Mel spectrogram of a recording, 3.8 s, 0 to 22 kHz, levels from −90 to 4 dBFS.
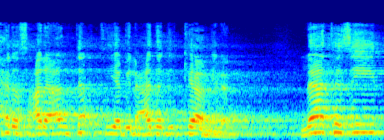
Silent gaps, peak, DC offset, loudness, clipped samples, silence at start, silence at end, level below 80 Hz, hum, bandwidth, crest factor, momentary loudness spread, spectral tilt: none; -8 dBFS; under 0.1%; -23 LUFS; under 0.1%; 0 s; 0 s; -54 dBFS; none; 11.5 kHz; 16 dB; 14 LU; -5 dB/octave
